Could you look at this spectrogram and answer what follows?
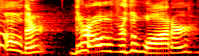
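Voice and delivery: high, put-on lady's voice; airy high-pitched mock female voice; woman covering up. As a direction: play innocent in a high falsetto. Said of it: "And she says".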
